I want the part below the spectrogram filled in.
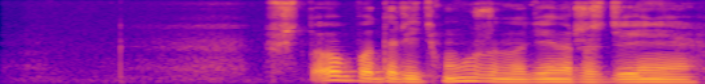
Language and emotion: Russian, sad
